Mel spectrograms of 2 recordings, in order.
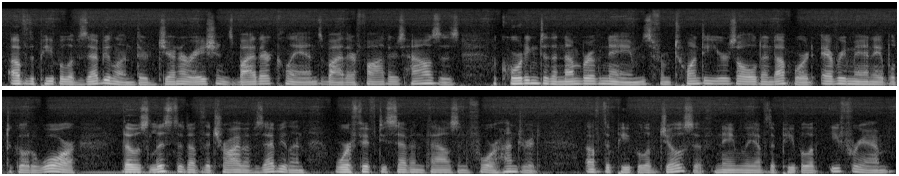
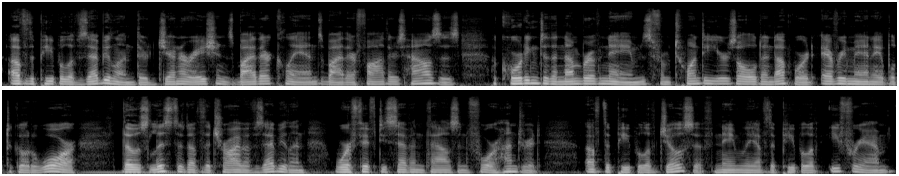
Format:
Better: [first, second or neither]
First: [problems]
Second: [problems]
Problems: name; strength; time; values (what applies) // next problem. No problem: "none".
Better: second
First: hiss; noticeable; throughout; 15 dB below the speech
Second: none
